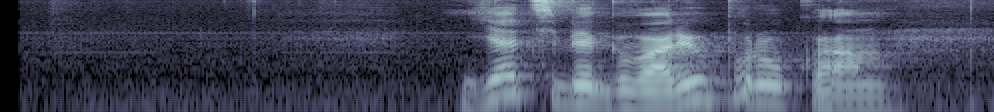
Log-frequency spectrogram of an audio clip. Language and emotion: Russian, neutral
